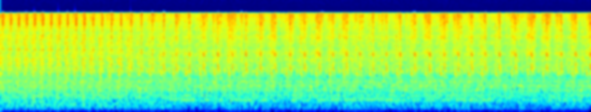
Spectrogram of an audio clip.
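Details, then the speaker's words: Engine idling before a compression test: uneven stumbling idle with a light ticking pulse and wavering note, barely holding idle; rough idle, cause not yet found. "all right so you can hear how rough that sounded um and it'll hold idle just really bad"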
